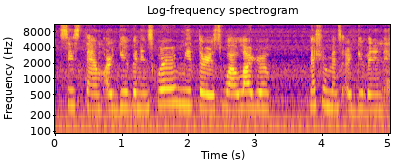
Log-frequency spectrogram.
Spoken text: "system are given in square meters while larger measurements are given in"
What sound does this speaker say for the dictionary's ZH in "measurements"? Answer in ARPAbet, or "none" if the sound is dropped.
SH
